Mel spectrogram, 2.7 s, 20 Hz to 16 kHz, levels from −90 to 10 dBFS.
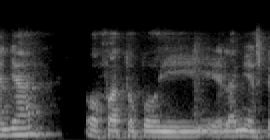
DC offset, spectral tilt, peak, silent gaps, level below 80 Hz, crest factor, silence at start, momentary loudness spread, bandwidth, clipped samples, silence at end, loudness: under 0.1%; -6 dB/octave; -12 dBFS; none; -72 dBFS; 16 dB; 0 s; 10 LU; 7.6 kHz; under 0.1%; 0 s; -29 LUFS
